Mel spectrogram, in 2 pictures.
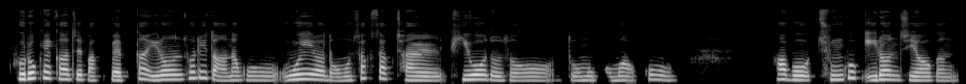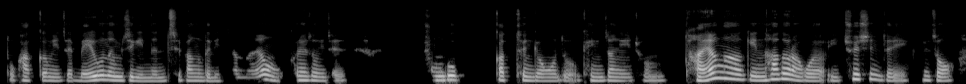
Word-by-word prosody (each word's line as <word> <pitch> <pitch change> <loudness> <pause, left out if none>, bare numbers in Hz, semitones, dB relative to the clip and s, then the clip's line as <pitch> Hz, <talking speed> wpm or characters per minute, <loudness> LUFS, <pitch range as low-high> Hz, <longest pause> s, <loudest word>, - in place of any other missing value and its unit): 그렇게까지 250 -3 +6
막 195 -3 -2
"맵다." 195 +6 +2
이런 220 +3 +5
소리도 290 -1 +2
안 185 -1 -1
하고 195 -1 -3
오히려 230 +2 +5
너무 185 0 -3
싹싹 275 +2 -1
잘 190 -2 +1
비워 225 0 +5
줘서 185 -2 -3
너무 190 +1 -3
고마웠고 190 +2 -3 1.0
아 235 0 +6
뭐 205 -2 +4
중국 225 +9 0
이런 215 +2 +4
지역은 185 -2 -1
또 - - -11
가끔 180 -1 -5
이제 170 -1 -8
매운 180 +5 0
음식이 180 -3 -1
있는 155 +1 -8
지방들이 175 -4 -7
있잖아요. 165 +6 -5
그래서 190 -2 -3
이제 170 - -10 0.8
중국 200 +1 -1 0.3
같은 195 -1 -3
경우도 165 -1 -6
굉장히 170 -1 -6
좀 180 +1 -11 0.2
다양하기는 230 -2 +2
하더라고요 195 -8 +1
이 175 -2 -9
출신들이. 230 -7 -4
그래서 190 -3 -4
195 Hz, 300 characters per minute, -21 LUFS, 180-225 Hz, 1.0 s, 그렇게까지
